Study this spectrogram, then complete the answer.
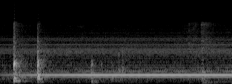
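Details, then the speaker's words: Automatic Electric rotary Monophone telephone during checkout and repair, on a line out with the analyzer bypassed: after a couple of handset clicks, a steady low continuous dial tone holds. The dial tone is clean and the line works normally. "We'll go ahead and give you some dial tone,"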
